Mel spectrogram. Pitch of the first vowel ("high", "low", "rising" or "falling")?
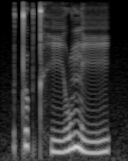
high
